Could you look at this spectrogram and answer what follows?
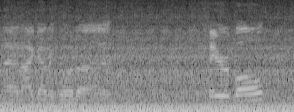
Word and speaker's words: Faribault: I gotta go to Faribault, apparently is how you say it, Faribault. Everybody from Faribault says Faribault, but somebody commented and said it's Faribault, so I don't know.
